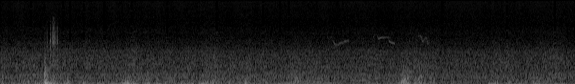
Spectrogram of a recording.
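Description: A swarm of bees buzzes close by.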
